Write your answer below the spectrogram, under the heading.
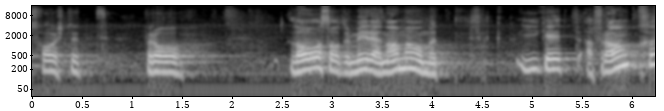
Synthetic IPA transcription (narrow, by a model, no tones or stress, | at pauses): shɔʃtət̪ | pɾo | loːsɔd̪əɾmɪːɾənɑməʋomə | iːɡ̥et̪əfɾɑŋkχə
